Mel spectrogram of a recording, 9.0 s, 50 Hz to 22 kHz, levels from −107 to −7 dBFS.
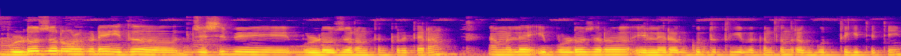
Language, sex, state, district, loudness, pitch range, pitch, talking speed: Kannada, male, Karnataka, Belgaum, -17 LUFS, 135-145 Hz, 140 Hz, 120 wpm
